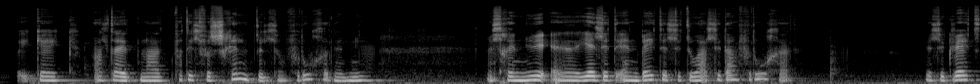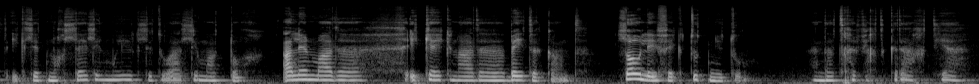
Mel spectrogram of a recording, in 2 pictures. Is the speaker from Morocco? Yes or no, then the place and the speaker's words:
yes; Morocco; Dutch is a second language; moved away as an adult; now in Netherlands; Ik kom uit Marokko.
